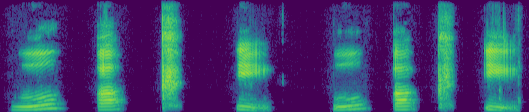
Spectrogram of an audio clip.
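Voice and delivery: "lucky" sound by sound, l, u, k, ee; segmented phonics "lucky". Shown as a demonstration. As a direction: sound out "lucky" twice with gaps. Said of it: "So let's practice them".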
